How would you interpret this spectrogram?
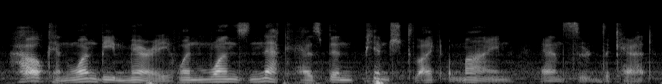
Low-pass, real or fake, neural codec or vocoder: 7.2 kHz; fake; codec, 16 kHz, 6 kbps, DAC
